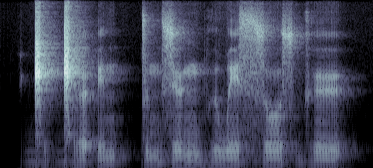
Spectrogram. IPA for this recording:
ɡ͡ǁ ø ɡ͡ǁ œ ʔ e n tː ɯ n z ø ŋ bʱ ɯ w e s z oː s ɡʱ ø

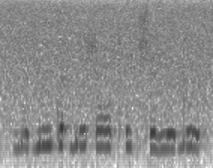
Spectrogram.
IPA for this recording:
ɡ u˨ b ũ˦ t ɛ˦ ʔ b u˦ sʰ ɔ˦ tʰ u˦˨ t͡ɕʰ e˦˨ n u˦ d u˦˨

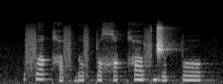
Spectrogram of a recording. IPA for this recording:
f ɤ˥ qʰ ʊ˨ f ɠ ɤ˥ f p ʊ˦ χ ʊ˦ qʰ u˥ f d͡ʒ ʊ˦ pː o˥

